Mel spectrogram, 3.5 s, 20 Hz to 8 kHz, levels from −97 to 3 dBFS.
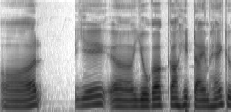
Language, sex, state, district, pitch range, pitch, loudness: Hindi, male, Uttar Pradesh, Lucknow, 120-145 Hz, 130 Hz, -16 LUFS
